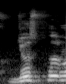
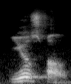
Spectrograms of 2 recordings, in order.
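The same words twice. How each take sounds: First: Full "ful" sound ending यूजफुल; wrong pronunciation. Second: Said in the usual way. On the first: Shown as a demonstration. Teacher warning class against a mispronunciation, यूजफुल said with full "phool". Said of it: "मत कहना". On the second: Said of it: "यूजफुल मत कहना".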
